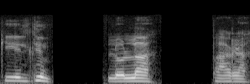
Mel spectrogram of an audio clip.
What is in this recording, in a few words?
melpa; [kial̪t̪im lola paʟa]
